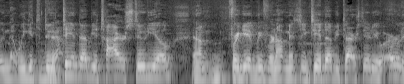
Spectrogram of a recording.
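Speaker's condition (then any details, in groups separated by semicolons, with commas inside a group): No condition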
